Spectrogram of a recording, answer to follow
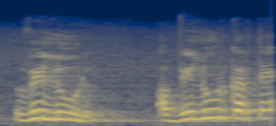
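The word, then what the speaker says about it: வேலூர்: या फिर ये जो वेल्लोर है, ये वेल्लोर गलत है, इसका उच्चारण तमिल लोग कैसे करते हैं? विलूर।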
